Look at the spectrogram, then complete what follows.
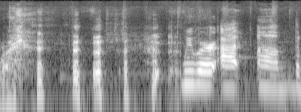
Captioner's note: chuckles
